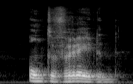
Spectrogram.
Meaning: dissatisfied
- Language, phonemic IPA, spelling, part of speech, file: Dutch, /ɔntəˈvredə(n)/, ontevreden, adjective, Nl-ontevreden.ogg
